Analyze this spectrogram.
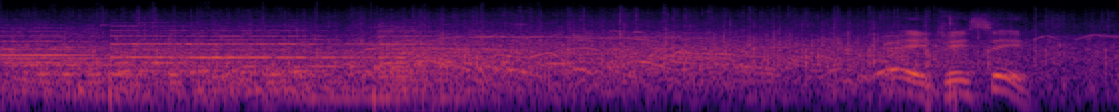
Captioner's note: audience applauding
